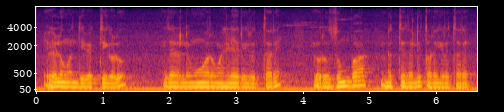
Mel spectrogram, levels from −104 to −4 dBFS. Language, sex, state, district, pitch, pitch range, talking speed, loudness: Kannada, male, Karnataka, Mysore, 105 Hz, 100-110 Hz, 110 wpm, -24 LUFS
